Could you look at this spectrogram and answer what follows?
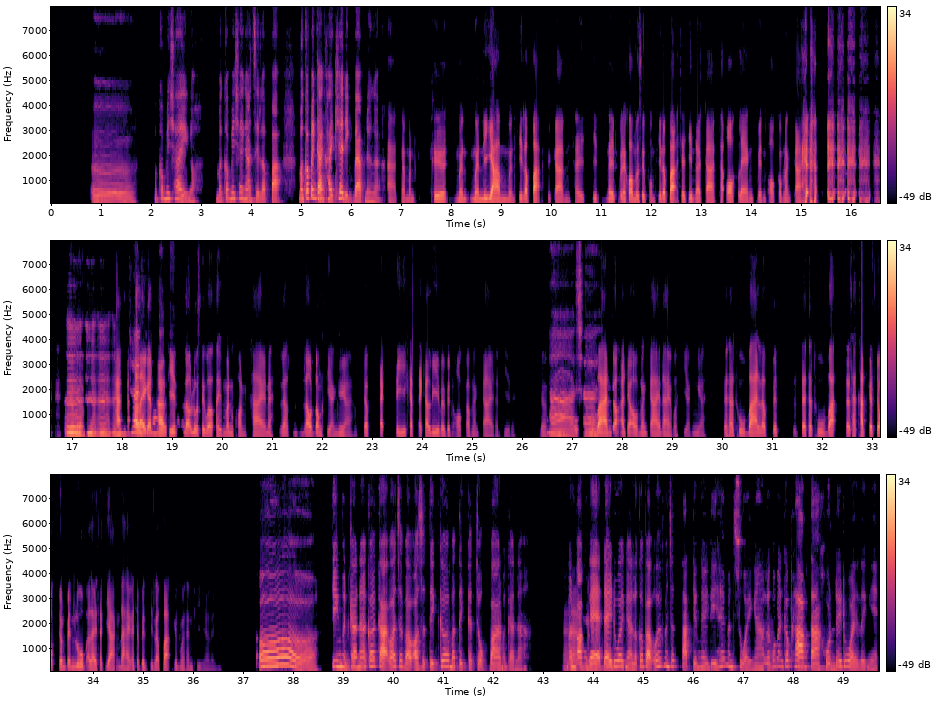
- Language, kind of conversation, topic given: Thai, unstructured, ศิลปะช่วยให้เรารับมือกับความเครียดอย่างไร?
- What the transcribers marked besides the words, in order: laugh; in English: "แคเทอกอรี"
